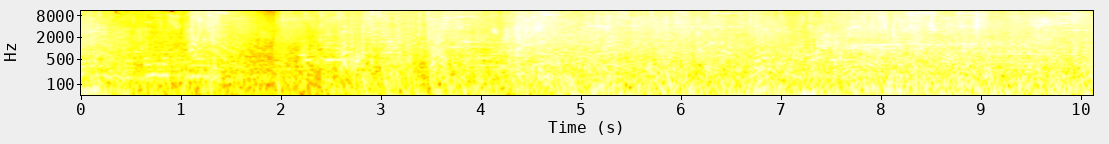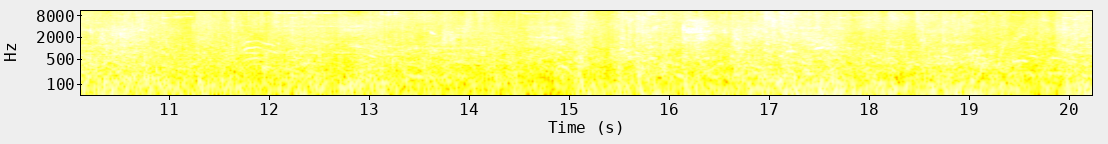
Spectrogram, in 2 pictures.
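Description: Game spells and attacks crash and burst in rapid, busy clashes.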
